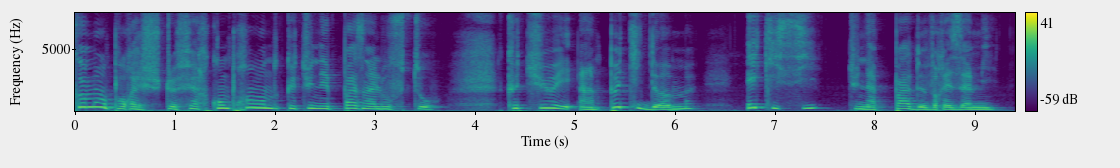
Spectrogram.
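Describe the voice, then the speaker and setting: A woman's voice: mid-range voice, mellow, lightly acted. A woman voicing a stern, protective male panther in a storybook, scolding and exasperated.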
